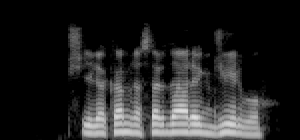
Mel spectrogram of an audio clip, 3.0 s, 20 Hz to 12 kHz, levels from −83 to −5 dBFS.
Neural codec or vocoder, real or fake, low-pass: codec, 16 kHz, 2 kbps, FreqCodec, larger model; fake; 7.2 kHz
